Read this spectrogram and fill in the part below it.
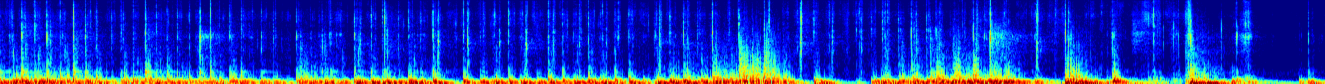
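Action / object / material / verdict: scrape / inflated latex rubber glove / latex / none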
